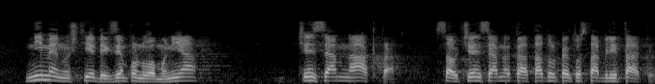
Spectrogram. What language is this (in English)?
Romanian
